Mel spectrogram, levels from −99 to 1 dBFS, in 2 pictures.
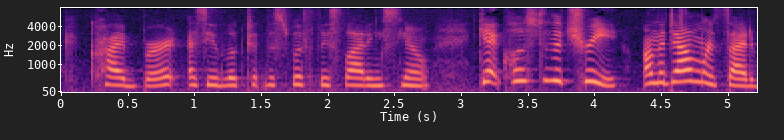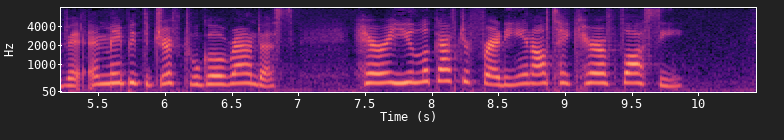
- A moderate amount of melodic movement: Yes, average, 4.8 semitones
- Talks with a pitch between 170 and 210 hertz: No, very high, 305 Hz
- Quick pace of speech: Yes, fast, 230 wpm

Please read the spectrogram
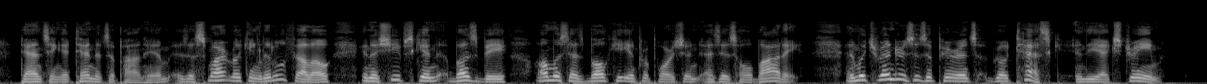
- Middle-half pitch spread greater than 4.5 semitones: Yes, average, 5.2 semitones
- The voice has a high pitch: No, medium, 140 Hz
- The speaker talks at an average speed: Yes, average, 160 wpm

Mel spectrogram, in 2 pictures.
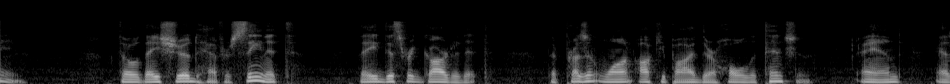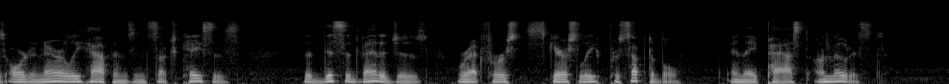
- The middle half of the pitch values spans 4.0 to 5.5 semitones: No, average, 3.6 semitones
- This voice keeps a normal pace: No, slow, 110 wpm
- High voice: No, low, 115 Hz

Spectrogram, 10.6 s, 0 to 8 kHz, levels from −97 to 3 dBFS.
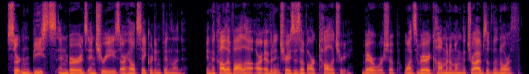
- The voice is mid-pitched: No, low, 100 Hz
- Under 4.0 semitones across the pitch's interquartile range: Yes, average, 2.9 semitones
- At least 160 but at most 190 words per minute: Yes, average, 170 wpm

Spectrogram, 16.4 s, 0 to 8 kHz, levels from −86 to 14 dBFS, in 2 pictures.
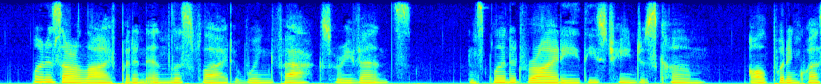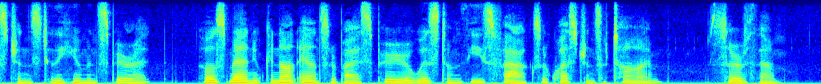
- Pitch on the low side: No, high, 190 Hz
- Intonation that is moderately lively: No, narrow, 1.4 semitones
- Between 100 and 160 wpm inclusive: Yes, average, 155 wpm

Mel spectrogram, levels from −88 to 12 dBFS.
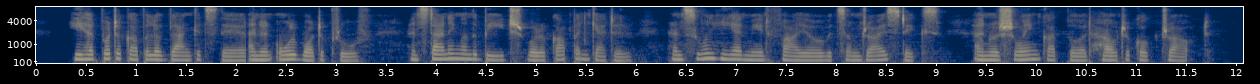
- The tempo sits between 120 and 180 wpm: No, fast, 205 wpm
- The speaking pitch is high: No, medium, 180 Hz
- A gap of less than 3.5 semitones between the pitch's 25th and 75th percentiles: Yes, average, 2.8 semitones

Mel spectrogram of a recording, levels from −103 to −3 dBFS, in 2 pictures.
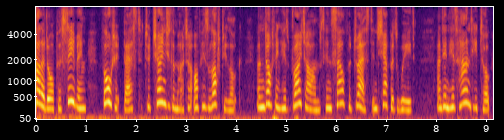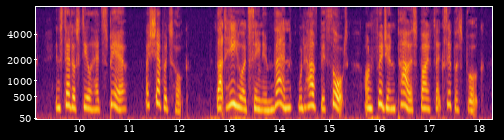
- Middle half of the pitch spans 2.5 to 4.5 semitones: No, average, 5.0 semitones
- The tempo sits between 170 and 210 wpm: Yes, average, 175 wpm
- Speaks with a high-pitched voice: Yes, high, 235 Hz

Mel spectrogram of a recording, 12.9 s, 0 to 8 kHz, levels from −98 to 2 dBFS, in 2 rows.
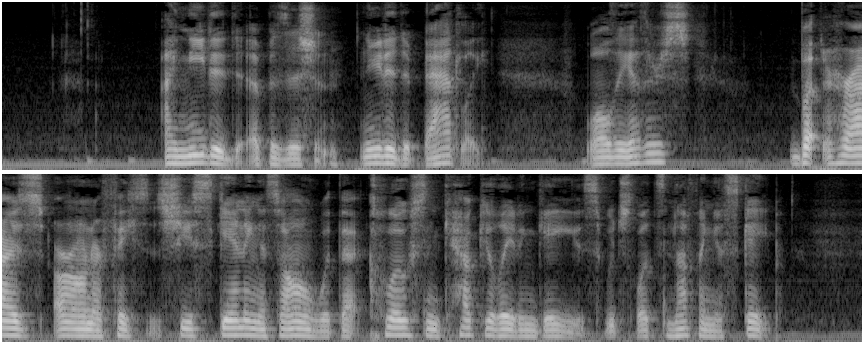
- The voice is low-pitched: Yes, low, 115 Hz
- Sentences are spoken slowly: No, average, 150 wpm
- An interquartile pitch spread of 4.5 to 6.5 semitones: No, average, 3.3 semitones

